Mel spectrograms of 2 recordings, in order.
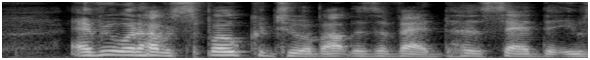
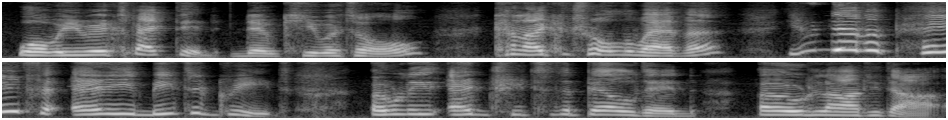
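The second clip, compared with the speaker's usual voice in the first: higher, louder sarcastic sing-song; mock him as a smug, dismissive prat; snide mockery; 7 semitones higher, 5 dB louder than usual. Voicing the organiser's smug message, high sarcastic mockery.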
